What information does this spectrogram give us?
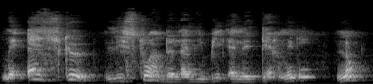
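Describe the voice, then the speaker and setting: Impassioned man pleading, lively bright voice. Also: medium pitch, a little slow. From Africa. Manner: emphatic, repetitive, pleading, with frequent interjections. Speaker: activist making a public appeal. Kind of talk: impassioned spoken appeal. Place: Paris. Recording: echoey room with faint noise.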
